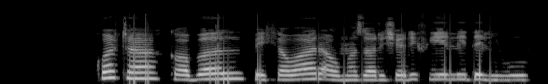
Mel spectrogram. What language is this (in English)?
Pashto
